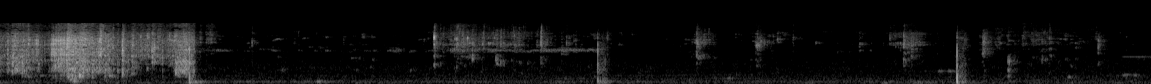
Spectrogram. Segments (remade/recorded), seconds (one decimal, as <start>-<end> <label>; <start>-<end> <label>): 0.0-11.5 recorded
